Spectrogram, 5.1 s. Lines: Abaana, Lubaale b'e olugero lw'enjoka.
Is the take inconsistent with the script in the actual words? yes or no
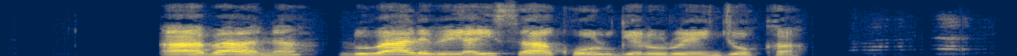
yes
